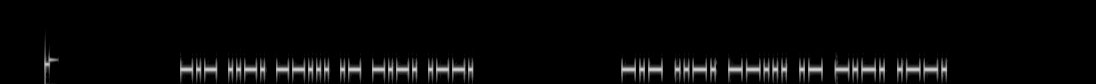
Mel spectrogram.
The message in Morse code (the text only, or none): KF7ACP KF7ACP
